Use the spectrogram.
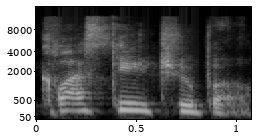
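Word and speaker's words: Klasky Csupo: Is it Supo or Chupo? Chupo. Klasky Chupo. Chupo. Okay. That's how it's pronounced.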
